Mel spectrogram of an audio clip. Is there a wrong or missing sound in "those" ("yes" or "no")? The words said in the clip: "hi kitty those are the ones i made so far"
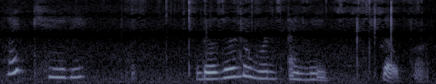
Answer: no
